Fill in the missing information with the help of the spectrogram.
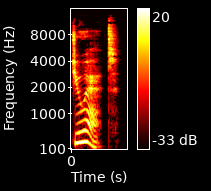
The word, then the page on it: duet: British English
